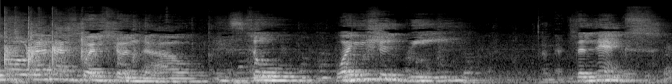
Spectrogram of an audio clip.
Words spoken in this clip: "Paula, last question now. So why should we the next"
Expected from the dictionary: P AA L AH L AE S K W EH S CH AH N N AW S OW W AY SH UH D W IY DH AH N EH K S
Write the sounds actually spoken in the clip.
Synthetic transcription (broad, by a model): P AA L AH N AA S K W EH S CH AH N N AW S OW W AY SH UH D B IY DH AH N EH K S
